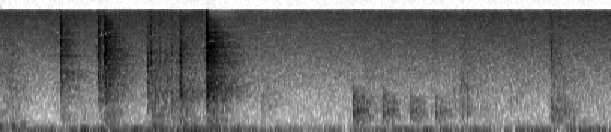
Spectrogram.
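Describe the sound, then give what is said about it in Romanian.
A back door is opened and shut, with a run of sharp clunks and rattles followed by softer, duller thumps as it settles closed. No voices. “Plec chiar acum prin ușa din spate.”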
